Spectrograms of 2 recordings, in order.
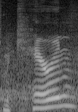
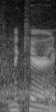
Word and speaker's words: McCarron: all right I think I mispronounced your name at the beginning it's McCarron McCarron McCarron yeah McCarron yeah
